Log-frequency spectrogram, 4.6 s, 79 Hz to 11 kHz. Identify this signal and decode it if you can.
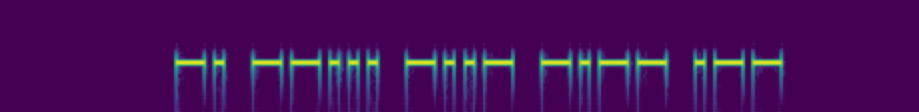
Morse code, heard as a keyed tone, about 29 wpm, 700 Hz. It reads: N7XYW
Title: Speed Racing - USA 1x3 Call Signs 25wpm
